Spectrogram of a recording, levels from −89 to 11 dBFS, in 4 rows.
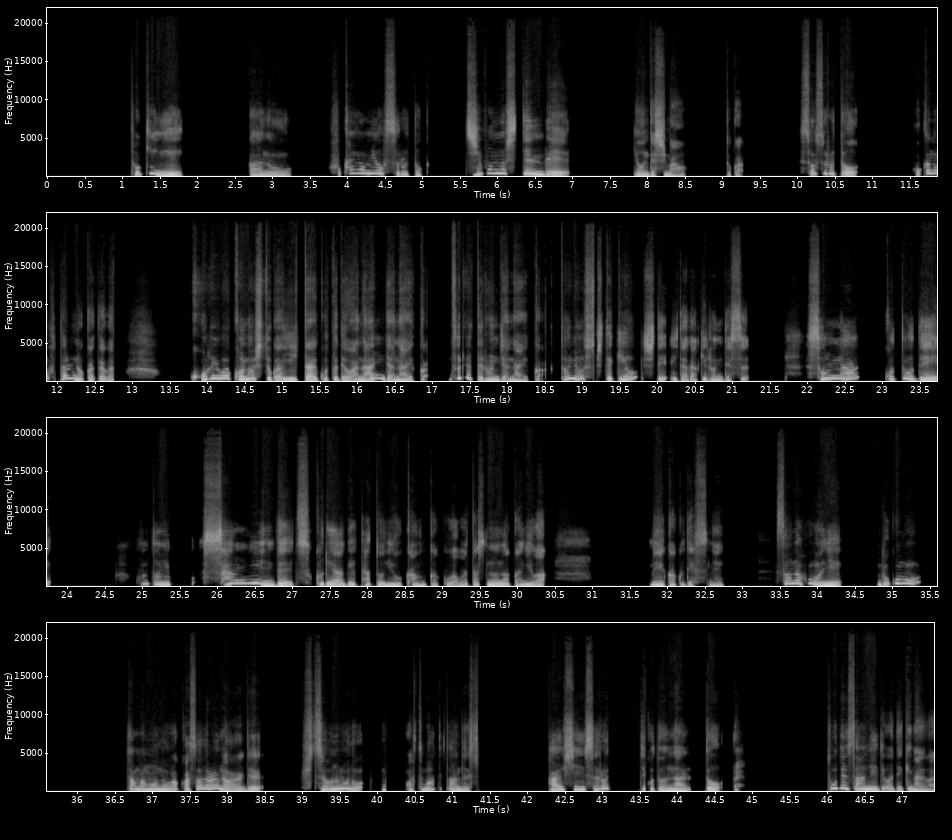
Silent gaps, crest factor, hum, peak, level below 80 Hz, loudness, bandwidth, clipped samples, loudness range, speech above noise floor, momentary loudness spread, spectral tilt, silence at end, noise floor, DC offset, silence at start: none; 18 dB; none; -4 dBFS; -64 dBFS; -22 LUFS; 17.5 kHz; under 0.1%; 6 LU; over 69 dB; 14 LU; -6 dB/octave; 0 s; under -90 dBFS; under 0.1%; 1.15 s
